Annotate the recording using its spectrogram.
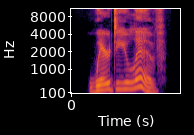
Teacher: My voice goes down on live. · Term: falling intonation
